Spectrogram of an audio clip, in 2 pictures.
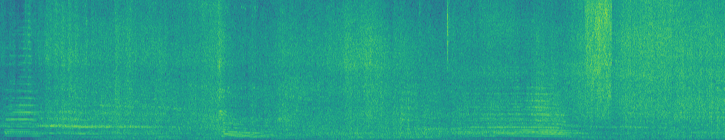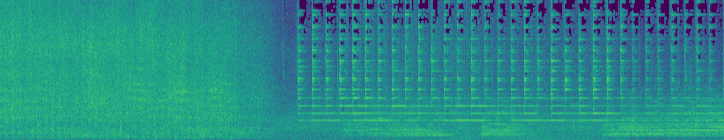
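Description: Freight trains passing with diesel locomotive air horns sounding several times over the rumble and wheel clatter of the cars. One horn blast about four seconds in drops in pitch as the locomotive goes by. In the last third a horn sounds three times, the last blast the longest.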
